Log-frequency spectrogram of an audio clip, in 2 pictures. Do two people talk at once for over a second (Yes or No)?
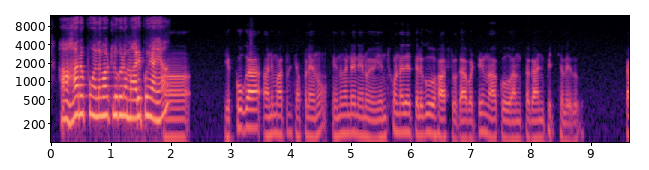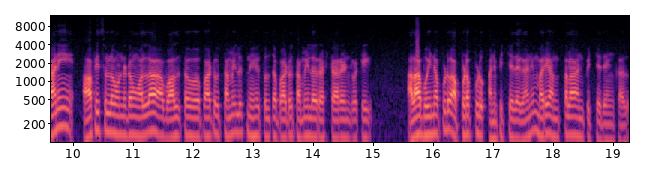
No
